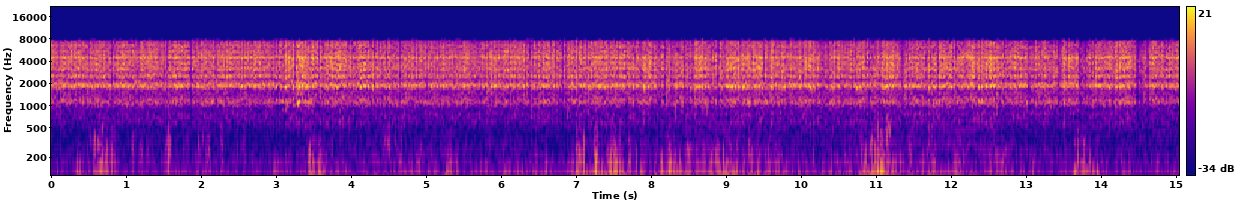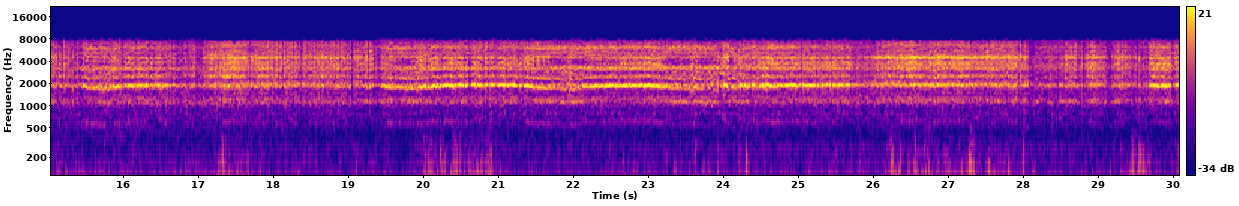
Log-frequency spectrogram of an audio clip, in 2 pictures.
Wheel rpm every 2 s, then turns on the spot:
170, 160, 160, 170, 170, 170, 170, 170, 170, 160, 160, 160, 160, 170, 170.
none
